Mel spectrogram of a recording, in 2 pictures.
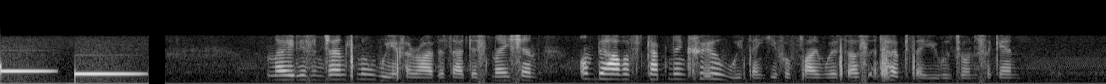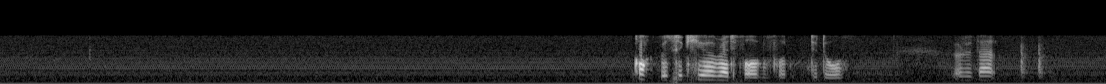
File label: gate, announce; A350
